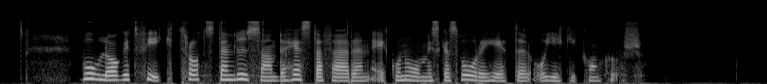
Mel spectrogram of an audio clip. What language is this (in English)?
Swedish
